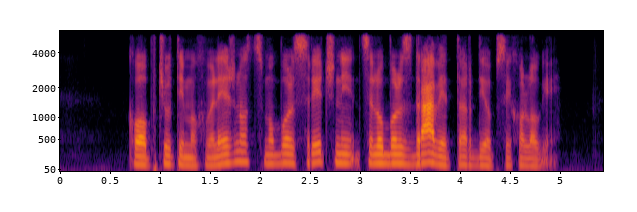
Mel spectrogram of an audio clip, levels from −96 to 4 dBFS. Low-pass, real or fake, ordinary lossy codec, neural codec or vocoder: 5.4 kHz; fake; none; codec, 16 kHz in and 24 kHz out, 1 kbps, XY-Tokenizer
